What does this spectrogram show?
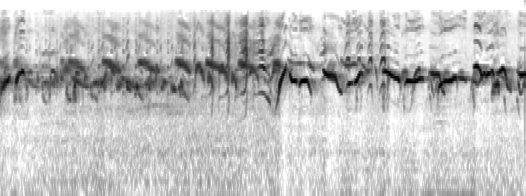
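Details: Contest-singing Hwamei, golden-plumaged with a large tail and wing play: a rush of jumbled warbles, then cleaner rising and falling whistles separated by brief sharp clicks and pauses.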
